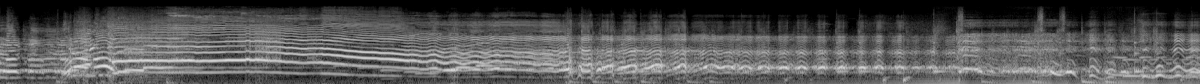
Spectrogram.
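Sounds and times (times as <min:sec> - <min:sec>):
woman wailing: 0:00.8 - 0:12.0.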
